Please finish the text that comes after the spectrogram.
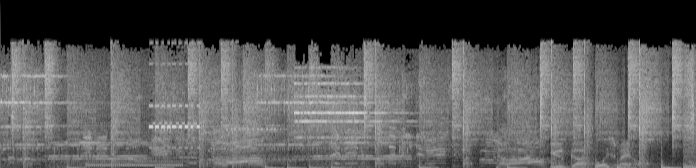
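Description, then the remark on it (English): A telephone rings in a busy, produced hotline intro sting, with steady tonal ring bursts layered over punchy beats and swooping electronic effects, loud and up front throughout. “Let's jump into the hotline.”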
